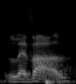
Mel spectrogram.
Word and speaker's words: levav: We're going to look at the fourth key word in this prayer, heart, which in Hebrew is sometimes pronounced levav, or more often in a shorter form, lev.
